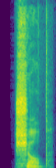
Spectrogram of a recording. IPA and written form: ʃɒp (shop)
